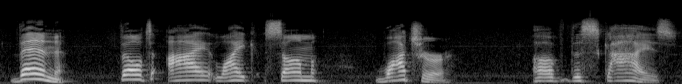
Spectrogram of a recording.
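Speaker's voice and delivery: slow, measured poetry recital; drawn-out reading of a sonnet; poem reading. Acted. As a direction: lean on each stressed beat, slowly.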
